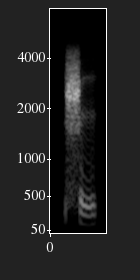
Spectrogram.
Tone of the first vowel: low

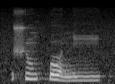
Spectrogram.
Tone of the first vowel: high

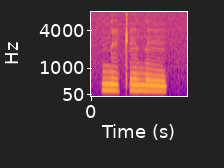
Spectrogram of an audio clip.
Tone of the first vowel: low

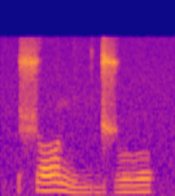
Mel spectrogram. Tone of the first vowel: high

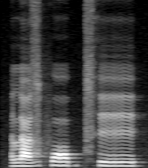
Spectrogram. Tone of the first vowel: low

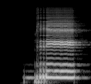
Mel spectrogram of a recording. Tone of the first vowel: high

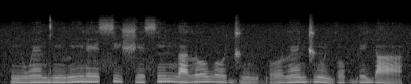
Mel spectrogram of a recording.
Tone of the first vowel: low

